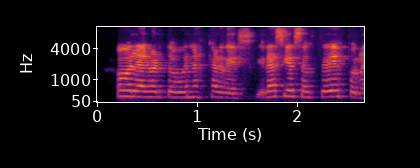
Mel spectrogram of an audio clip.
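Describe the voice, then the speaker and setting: A woman speaks in a fairly high pitch with an Argentine accent. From Argentina. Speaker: fintech lawyer, legal consultant. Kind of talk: interview conversation.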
